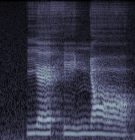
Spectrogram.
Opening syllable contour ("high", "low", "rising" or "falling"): high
